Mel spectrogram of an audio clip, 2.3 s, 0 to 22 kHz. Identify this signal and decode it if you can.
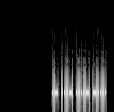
Morse code, heard as a keyed tone, about 50 wpm, 700 Hz. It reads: AV46
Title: All Cut Numbers - 4-Digit 50wpm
